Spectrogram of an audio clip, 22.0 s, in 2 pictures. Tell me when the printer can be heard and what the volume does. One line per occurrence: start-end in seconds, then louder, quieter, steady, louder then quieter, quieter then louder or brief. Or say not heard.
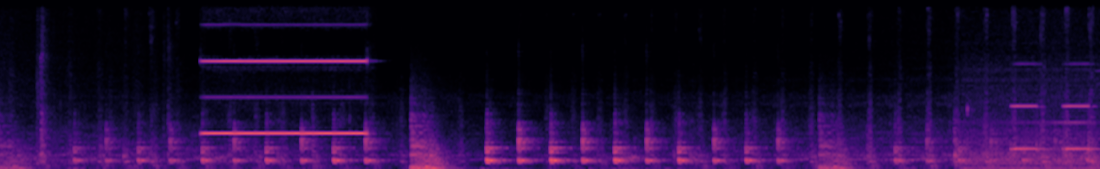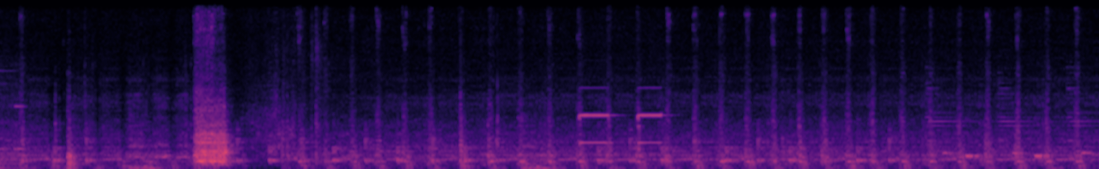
0.0-21.9 louder then quieter.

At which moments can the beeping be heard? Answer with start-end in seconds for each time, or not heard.
2.0-3.8, 9.6-11.3, 16.8-17.6.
